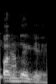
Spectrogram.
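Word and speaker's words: 번데기: I don't know how you pronounce it. Is it bundugi? Bandegi, yeah, Yeah, bandegi.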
